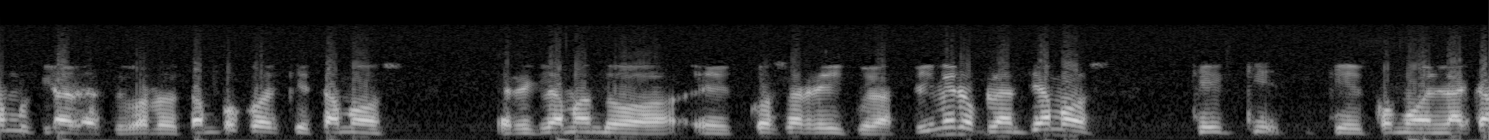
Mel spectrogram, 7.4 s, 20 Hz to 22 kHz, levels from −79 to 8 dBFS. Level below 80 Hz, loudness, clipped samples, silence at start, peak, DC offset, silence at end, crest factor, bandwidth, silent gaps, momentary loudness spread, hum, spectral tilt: -56 dBFS; -17 LUFS; under 0.1%; 0 s; -4 dBFS; under 0.1%; 0 s; 12 dB; 10.5 kHz; none; 10 LU; 50 Hz at -70 dBFS; -4.5 dB/octave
